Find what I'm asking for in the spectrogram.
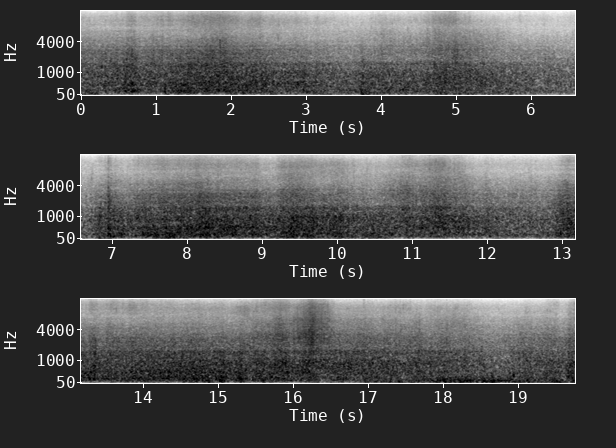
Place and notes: Spain, Cadaqués, Punta des Baluard - Punta des Baluard
You decided to go for a walk along the seaside via Riba Nemesi LLorens. At Punta des Baluard, it is a tight hairpin bend and there is no pavement. So here is your choice: either you get splashed by the sea that is hitting and copiously washing the street, or crashed by the many vehicles - cars and above all scooters and quads - that noisily run through the town.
